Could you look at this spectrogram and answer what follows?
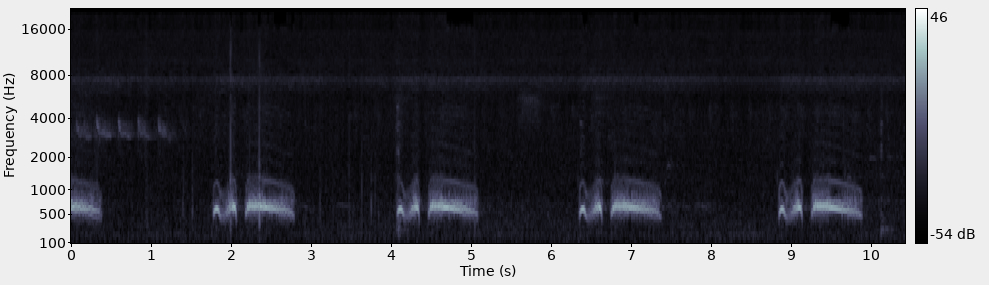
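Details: Spotted dove, wild, responding to a decoy in Phrae, Thailand. A regular pattern of two quick notes and a long mellow coo repeats roughly every two and a half seconds. A short run of high chirps opens the recording.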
